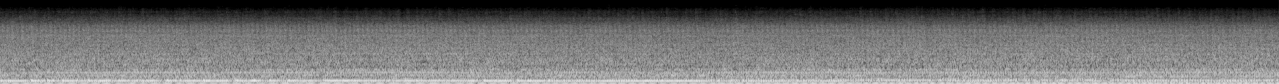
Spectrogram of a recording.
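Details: 1968 Evinrude Fastwin outboard, bought and only set in a test tank with no repairs, out of gear with no load: smooth, constant low drone with no misses, coughs or surging; no cold-start cough, runs better each start with Sea Foam in the fuel. Normal idle.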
